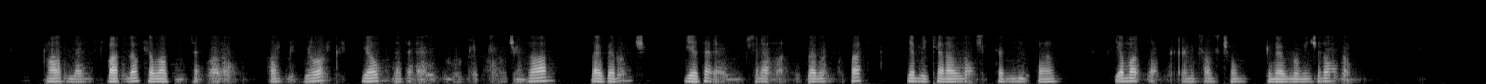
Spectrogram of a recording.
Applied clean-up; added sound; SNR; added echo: neural separator model SepFormer WHAMR!.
